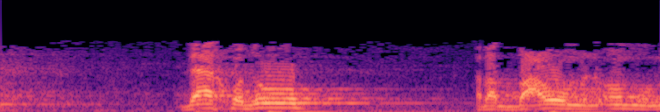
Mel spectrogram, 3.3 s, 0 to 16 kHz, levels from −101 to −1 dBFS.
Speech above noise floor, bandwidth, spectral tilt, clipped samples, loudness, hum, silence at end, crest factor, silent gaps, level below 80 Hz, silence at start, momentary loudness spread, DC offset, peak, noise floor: 27 dB; 4.1 kHz; -11.5 dB/octave; under 0.1%; -24 LUFS; none; 0 s; 16 dB; none; -52 dBFS; 0 s; 19 LU; under 0.1%; -10 dBFS; -50 dBFS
